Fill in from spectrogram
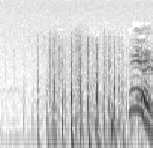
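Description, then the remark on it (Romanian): Rapid, rhythmic hoofbeats clatter as a runaway horse gallops while its rider pulls the reins in vain, building quickly for about a second before a short, high whinny rises over them at the end. “Nu știu, calul parcă a turbat! Degeaba trag de hățuri, că nici nu se închisește!”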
